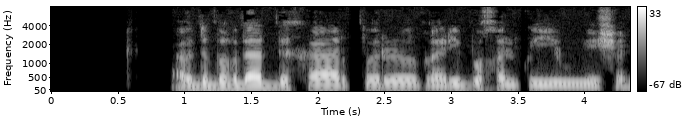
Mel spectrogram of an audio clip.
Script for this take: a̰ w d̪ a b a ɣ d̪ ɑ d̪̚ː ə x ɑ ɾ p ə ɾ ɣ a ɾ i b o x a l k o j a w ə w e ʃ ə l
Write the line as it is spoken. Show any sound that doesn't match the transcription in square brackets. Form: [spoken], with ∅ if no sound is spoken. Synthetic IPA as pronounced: a̰ w d̪ [ə] b a ɣ d̪ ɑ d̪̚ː ə x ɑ ɾ p ə ɾ ɣ a ɾ i b o x a l k o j [e] w ə w e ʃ ə l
